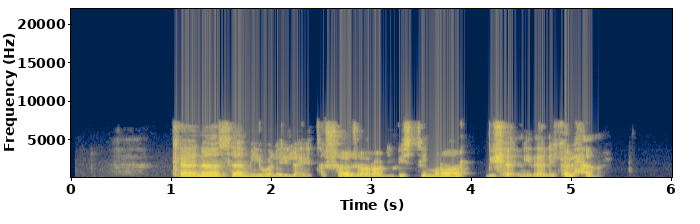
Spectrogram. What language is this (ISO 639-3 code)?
ara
